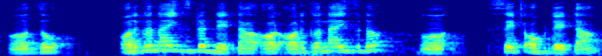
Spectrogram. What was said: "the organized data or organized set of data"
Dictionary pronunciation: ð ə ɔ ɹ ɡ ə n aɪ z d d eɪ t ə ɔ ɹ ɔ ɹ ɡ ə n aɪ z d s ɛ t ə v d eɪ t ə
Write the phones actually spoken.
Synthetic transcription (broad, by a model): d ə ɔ ɹ ɡ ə n aɪ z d d eɪ t ə ɔ ɹ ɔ ɹ ɡ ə n aɪ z d s ɛ t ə p d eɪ t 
